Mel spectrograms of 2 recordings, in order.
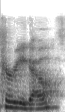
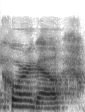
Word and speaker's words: Corrigo: So Corrigo it's pronounced Corrigo for the record. I know a lot of people say Corrigo.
